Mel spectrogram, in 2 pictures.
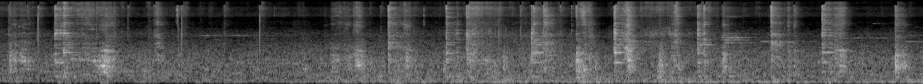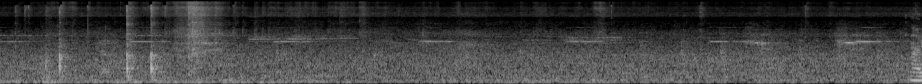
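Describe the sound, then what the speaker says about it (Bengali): Onion with ginger-garlic paste is stirred and fried in a pan, with repeated metallic scrapes and clinks of a spatula over a steady frying sizzle. The rhythm is irregular and busy early on and calmer near the end. "এটাকে এবার ভালো করে পেঁয়াজটার সাথে কষিয়ে নেব।"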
